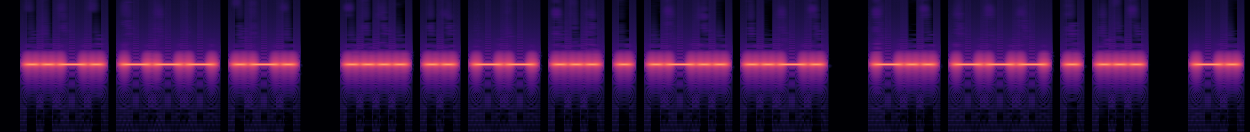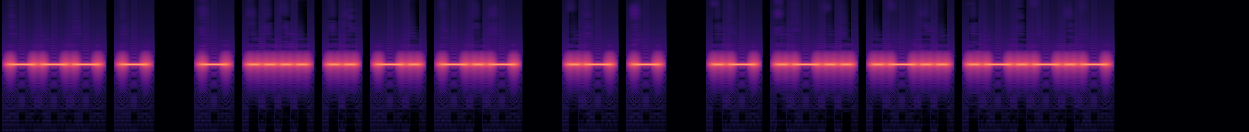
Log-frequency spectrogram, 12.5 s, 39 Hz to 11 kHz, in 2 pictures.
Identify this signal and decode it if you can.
Morse code, heard as a keyed tone, about 30 wpm, 700 Hz. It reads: FOR HIMSELF DOES NOT THINK AT ALL.
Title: Sentences from Top 1600 Words 30wpm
